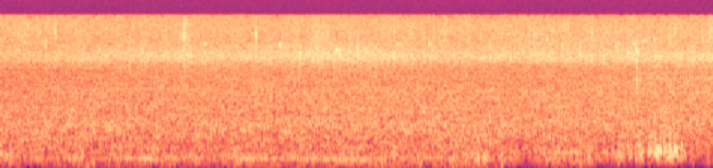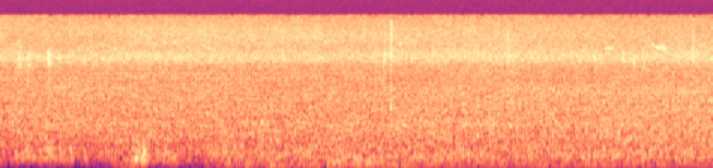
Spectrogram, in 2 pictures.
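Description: Wind blows steadily outdoors through leafy trees.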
